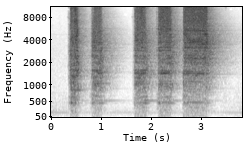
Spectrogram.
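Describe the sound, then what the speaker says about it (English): A ratchet turning a 3/4 inch socket on a swivel to tighten a bolt on a 2024 Ford Escape base plate gives five loud, close, rasping bursts, each stroke lasting under half a second with brief pauses between. "I come back with a 3/4 inch socket now, and I have it on a swivel too, just to make it easier to reach that bolt"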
